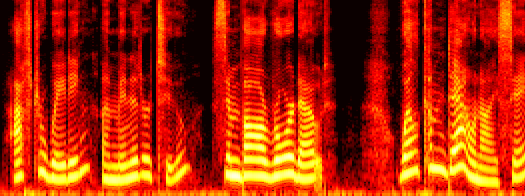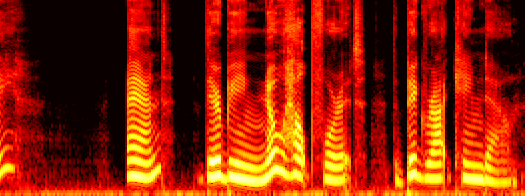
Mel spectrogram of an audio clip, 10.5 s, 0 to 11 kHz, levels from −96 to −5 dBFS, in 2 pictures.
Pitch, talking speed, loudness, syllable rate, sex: 230 Hz, 150 wpm, -18 LUFS, 4.3 syllables/s, female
